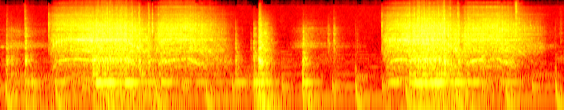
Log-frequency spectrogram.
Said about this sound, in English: Alright, let's get these screwed in. It looks like my battery is starting to get low on the screwdriver.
